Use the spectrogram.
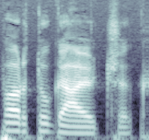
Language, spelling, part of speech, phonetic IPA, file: Polish, Portugalczyk, noun, [ˌpɔrtuˈɡalt͡ʃɨk], Pl-Portugalczyk.ogg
